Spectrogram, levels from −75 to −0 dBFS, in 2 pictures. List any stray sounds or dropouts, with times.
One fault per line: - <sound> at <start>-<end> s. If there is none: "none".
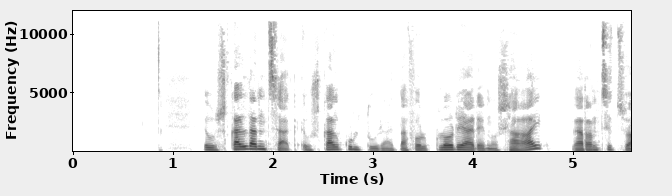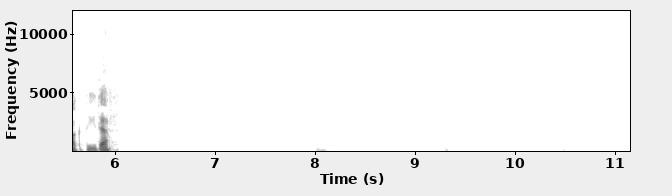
none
